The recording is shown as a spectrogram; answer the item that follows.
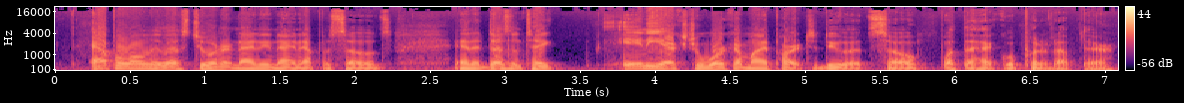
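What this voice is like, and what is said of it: Sick-sounding voice. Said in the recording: “I am sick, by the way. If you can't tell by my voice, I'm feeling just terrible.”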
